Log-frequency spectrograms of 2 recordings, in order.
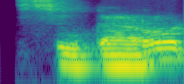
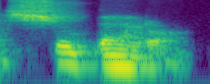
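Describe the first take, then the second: First: The word begins with a plain s sound. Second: The word begins with a sh sound. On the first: The people are drunk. The speaker calls it right. "Sukaro ini menggunakan huruf sin" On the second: The people are grateful. The speaker calls it wrong. "kalau kita membaca sin ini menjadi shin"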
